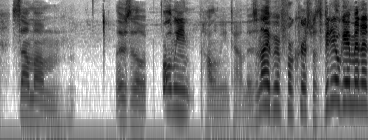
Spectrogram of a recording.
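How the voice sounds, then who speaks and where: A man mumbles. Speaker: video commentator. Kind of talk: casual video commentary. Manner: fast; mumbling.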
